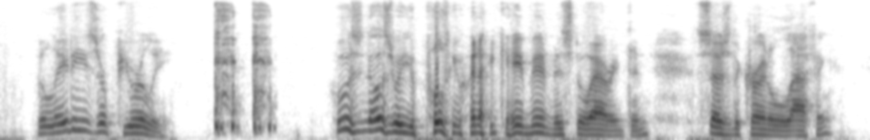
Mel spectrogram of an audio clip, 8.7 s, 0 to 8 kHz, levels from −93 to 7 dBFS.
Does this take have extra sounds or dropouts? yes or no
yes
